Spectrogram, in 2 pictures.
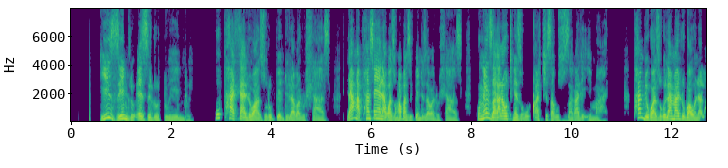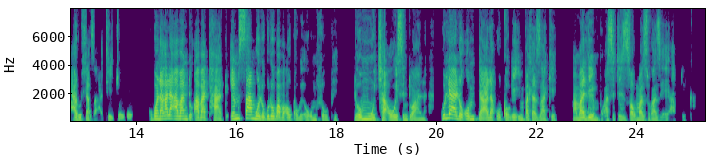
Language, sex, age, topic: North Ndebele, female, 50+, education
